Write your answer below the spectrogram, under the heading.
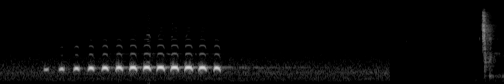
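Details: Boreal owl (Aegolius funereus) call: a quick, even run of about thirteen soft, hollow hoots on one pitch lasting two seconds, followed later by a brief click; a species people travel to Mount Rainier to see.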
